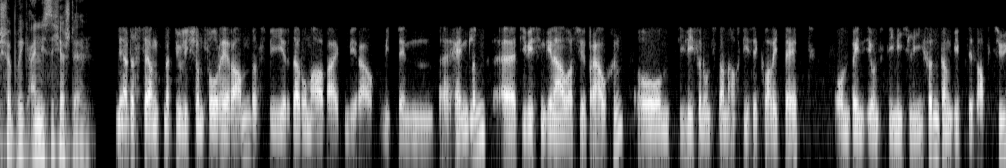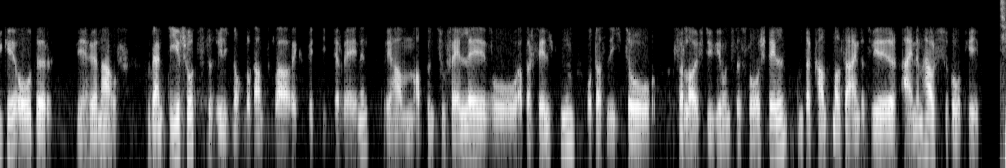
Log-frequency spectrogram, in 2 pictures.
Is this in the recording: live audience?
no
